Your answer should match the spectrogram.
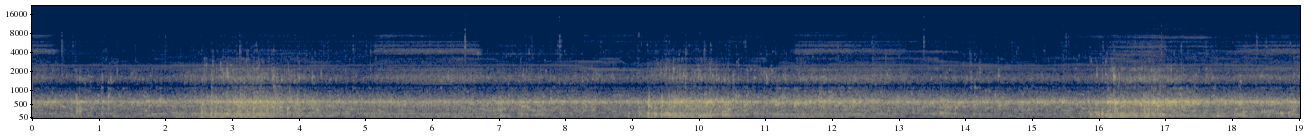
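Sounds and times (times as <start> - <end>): divers breathing through regulators: 0.0 - 0.9, 3.6 - 9.2, 11.2 - 14.2, 16.2 - 19.0
bubbles gurgling underwater: 2.1 - 4.5, 9.1 - 11.4, 15.8 - 17.3.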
